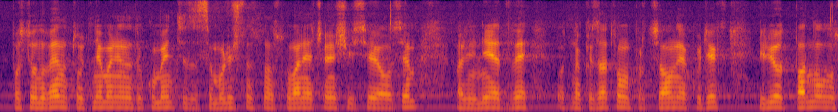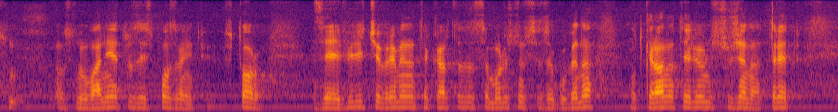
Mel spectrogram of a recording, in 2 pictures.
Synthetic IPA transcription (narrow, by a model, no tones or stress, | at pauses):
post̪ɐnovɛnot̪oːt̪nɛmɐnɛnɐd̪okumɛnt̪izɐsɐmolit͡ʃnost̪nɐosnovaniɛt͡ʃlɛnʃɛjsɛiɔsɛm | ɐlinɛɐd̪vɛ | ot̪nɐkɐzat̪ɛlˠnopɾot̪ɛsoalˠnijɐkod̪ʲɛkst̪ | iliot̪̚pad̪nɐlˠo | osnovaniɛt̪ozɐispɔlˠzvɐnɛt̪o | ft̪ɔɾo | zɐjɐvilit͡ʃɛvɾɛmɛnːət̪əkaɾt̪əzɐsɐmolit͡ʃnost̪ɛzɐɡubɛnə | ot̪kɾavnət̪əilioniʃt̪oʒɛnət̪ɾɛt̪o̥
